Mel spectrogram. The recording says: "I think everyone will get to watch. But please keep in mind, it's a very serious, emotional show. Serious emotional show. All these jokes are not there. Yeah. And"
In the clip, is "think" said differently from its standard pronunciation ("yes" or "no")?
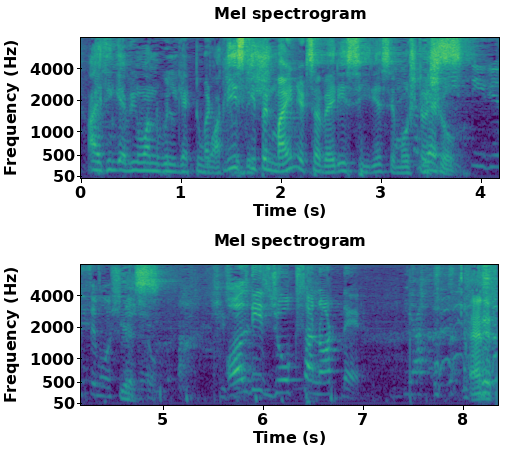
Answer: yes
